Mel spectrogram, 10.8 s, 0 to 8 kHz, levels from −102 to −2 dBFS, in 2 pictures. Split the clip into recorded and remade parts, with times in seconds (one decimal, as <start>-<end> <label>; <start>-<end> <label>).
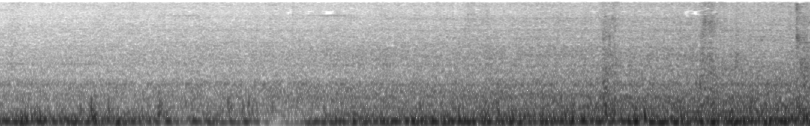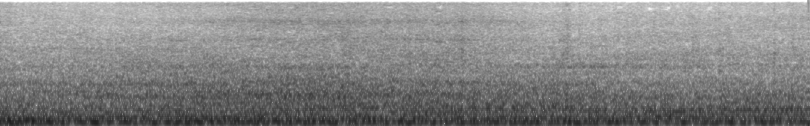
0.0-7.9 recorded; 7.9-9.8 remade; 9.8-10.8 recorded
